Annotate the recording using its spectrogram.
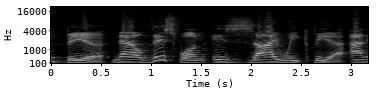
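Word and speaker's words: Żywiec: watchers without the beer now this one is zy week beer and it's spelt like this but it's pronounced like this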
